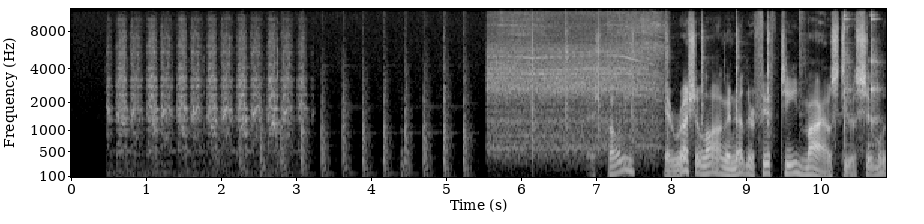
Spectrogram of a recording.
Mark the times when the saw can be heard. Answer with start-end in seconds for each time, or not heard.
0.5-3.2, 5.5-8.0.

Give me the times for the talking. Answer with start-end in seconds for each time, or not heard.
6.9-10.8.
